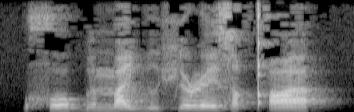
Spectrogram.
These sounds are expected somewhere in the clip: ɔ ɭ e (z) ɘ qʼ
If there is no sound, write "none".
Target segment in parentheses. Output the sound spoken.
z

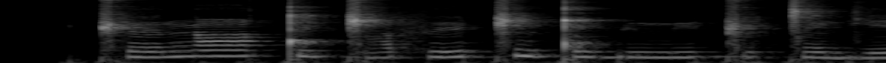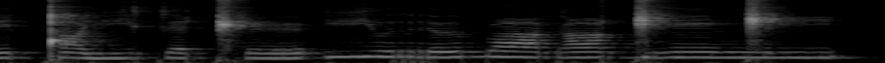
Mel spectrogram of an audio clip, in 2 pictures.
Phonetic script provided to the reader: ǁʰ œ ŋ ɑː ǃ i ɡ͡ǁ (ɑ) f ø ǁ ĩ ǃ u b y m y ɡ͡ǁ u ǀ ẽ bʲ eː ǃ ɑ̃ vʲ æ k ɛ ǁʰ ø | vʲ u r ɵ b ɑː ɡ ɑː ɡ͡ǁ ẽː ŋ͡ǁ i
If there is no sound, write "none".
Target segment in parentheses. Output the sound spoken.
ɑ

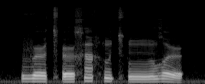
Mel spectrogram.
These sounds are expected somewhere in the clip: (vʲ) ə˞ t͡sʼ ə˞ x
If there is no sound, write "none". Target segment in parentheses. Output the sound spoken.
v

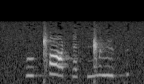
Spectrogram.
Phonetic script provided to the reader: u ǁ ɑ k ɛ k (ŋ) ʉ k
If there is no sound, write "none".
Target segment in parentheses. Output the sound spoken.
ŋ͡ǁ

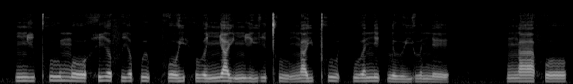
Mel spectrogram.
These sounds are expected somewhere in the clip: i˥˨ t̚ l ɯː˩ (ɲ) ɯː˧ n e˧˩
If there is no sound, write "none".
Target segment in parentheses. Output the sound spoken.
j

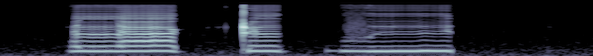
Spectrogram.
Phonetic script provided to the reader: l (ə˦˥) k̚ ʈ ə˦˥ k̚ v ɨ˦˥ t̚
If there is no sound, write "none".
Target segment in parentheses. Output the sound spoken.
a˦˥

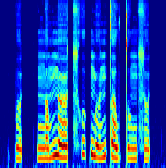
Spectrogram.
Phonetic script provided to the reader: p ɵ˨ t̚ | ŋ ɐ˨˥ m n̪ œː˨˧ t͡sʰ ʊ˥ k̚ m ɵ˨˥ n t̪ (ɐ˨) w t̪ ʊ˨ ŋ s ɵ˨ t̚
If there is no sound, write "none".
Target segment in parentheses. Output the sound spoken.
ɐ˨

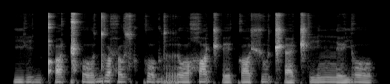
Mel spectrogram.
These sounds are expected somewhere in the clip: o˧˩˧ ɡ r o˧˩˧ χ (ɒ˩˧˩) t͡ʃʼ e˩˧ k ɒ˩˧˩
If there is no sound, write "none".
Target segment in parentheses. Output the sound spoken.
ɒ˧˥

